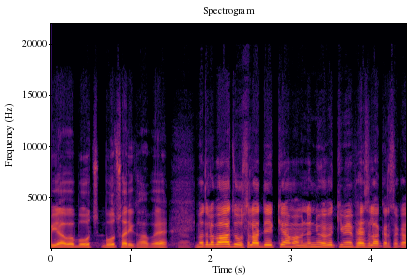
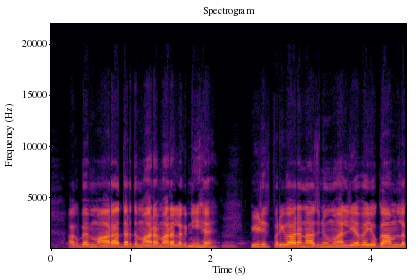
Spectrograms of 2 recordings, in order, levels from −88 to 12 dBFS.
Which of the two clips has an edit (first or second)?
first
